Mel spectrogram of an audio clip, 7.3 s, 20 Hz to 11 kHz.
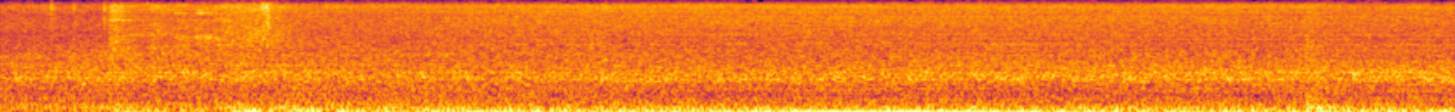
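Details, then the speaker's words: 2007 Lexus RX 350, 2GR-FE 3.5L V6, first start after timing chain and exhaust VVT gear replacement: catches and settles to smooth even idle, no rattle or chain slap; slight smoke from spilled oil on exhaust; sounds healthy. "she's running a little smoke cuz I had some oil spilled on some of the exhaust pipes so it's going to have a little bit of smoke but it sounds pretty good though"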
